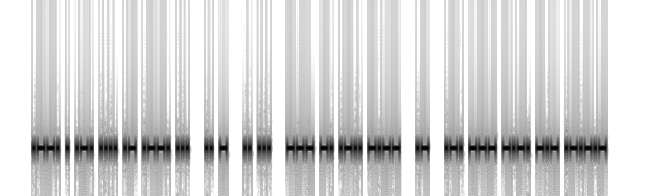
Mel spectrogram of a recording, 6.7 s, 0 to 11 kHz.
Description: Morse code, heard as a keyed tone, about 50 wpm, 700 Hz. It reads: PERHAPS IT IS ONLY A ROCK.
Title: Sentences from Top 1000 Words - Review Part 2 - 50wpm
